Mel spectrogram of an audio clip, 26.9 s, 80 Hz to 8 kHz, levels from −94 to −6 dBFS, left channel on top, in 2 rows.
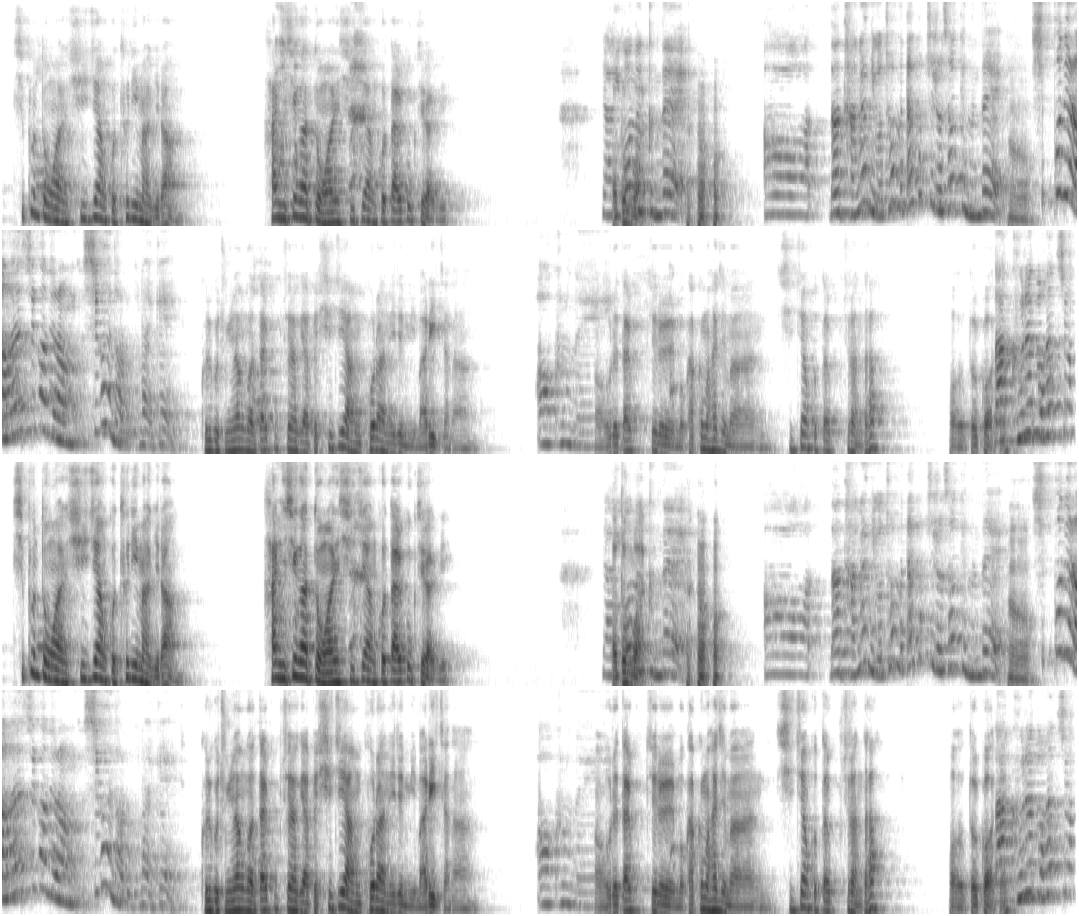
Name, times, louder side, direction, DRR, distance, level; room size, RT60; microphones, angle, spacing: voice 1, 0.2-2.3 3.3-5.6 7.6-8.0 8.7-9.0 12.6-12.9 15.9-19.4 20.9-24.5 25.3-26.0, right 5 dB, 60° right, 0.3 m, -35 dB
voice 2, 3.4-3.8 4.3-4.6 7.0-7.2 7.5-8.6 9.5-12.6 12.9-15.6 16.5-16.8 20.1-21.1 21.8-21.9 25.8-26.8, left 1 dB, 55° left, 1.9 m, -43 dB
17.0 x 8.4 x 4.5 m
head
